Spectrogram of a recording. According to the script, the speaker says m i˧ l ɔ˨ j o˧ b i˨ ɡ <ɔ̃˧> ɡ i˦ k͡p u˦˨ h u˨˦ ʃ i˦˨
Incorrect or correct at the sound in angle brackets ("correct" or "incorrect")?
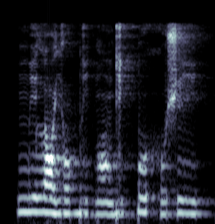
correct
